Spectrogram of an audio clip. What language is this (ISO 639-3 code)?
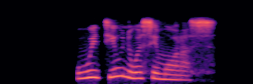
kab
